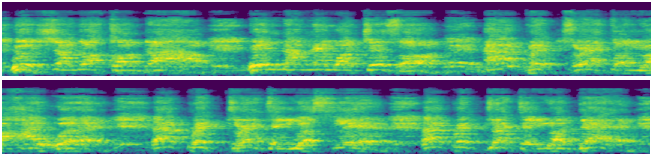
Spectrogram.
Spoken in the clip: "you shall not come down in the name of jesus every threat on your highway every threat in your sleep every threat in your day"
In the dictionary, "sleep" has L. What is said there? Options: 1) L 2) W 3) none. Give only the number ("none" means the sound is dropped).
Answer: 3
